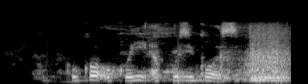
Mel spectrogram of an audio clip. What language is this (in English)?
Kinyarwanda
